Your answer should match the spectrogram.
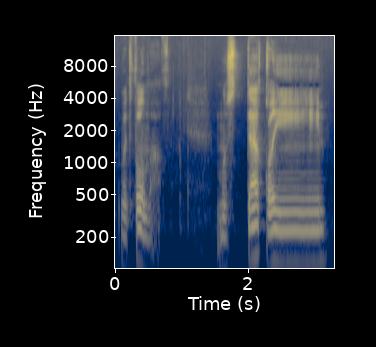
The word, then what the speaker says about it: مستقيم: Mustaqim, qaf with the full mouth, and ya sakin with the zer before it.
